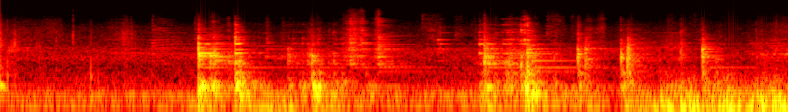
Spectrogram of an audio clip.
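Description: A new rear brake rotor clanking and scraping against the hub studs and parking-brake shoes as it is slid onto the hub, in two bouts of knocks. The metal rings on briefly after each bout.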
